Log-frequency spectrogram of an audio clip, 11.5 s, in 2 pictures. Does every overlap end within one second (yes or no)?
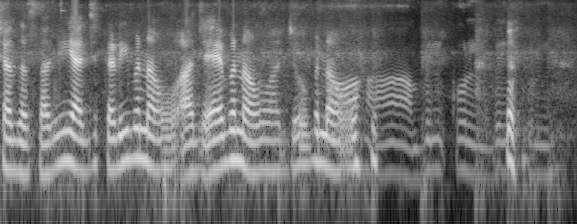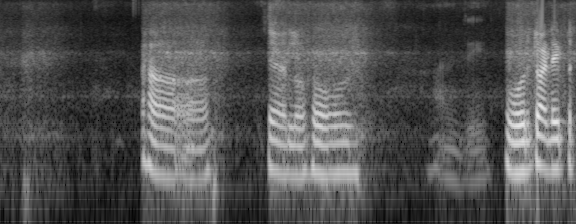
yes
